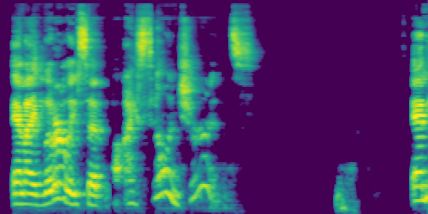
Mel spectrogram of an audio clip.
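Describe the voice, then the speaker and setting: Her pitch medium and swinging very widely, a woman with an American accent talks at a moderate pace. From Wisconsin. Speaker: coach. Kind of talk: interview.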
